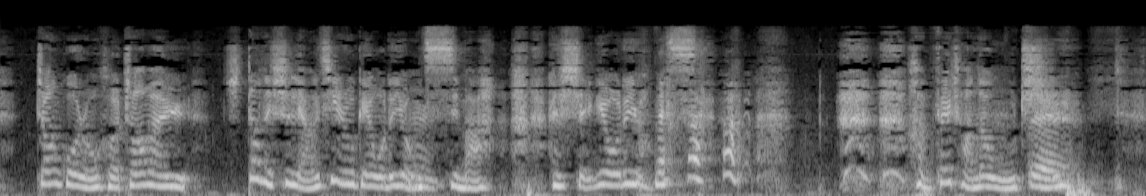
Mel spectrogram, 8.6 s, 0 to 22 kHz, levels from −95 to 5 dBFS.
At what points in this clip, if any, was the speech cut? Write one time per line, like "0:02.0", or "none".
none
